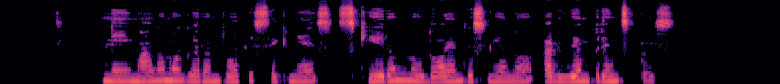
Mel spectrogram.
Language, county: Lithuanian, Šiauliai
